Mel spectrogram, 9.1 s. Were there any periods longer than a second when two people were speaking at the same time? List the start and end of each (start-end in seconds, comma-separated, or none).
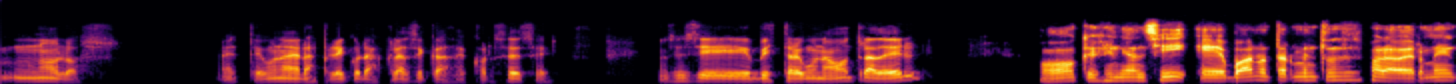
none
